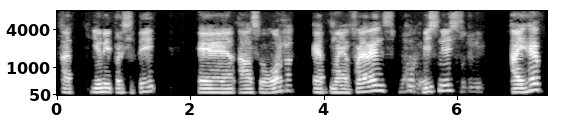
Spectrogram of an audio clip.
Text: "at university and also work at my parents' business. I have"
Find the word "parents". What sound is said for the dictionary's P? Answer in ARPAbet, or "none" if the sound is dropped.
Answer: F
